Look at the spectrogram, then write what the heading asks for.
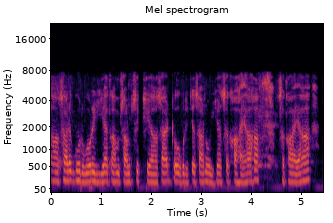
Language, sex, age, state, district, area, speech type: Dogri, female, 60+, Jammu and Kashmir, Samba, urban, spontaneous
